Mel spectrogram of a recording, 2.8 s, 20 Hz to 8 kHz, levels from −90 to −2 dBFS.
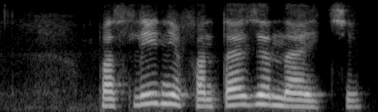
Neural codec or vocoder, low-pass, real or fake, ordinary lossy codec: none; 7.2 kHz; real; Opus, 16 kbps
